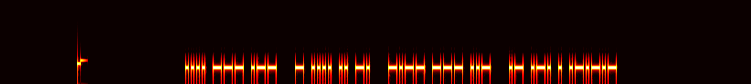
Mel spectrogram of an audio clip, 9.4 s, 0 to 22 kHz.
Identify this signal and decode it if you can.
Morse code, heard as a keyed tone, about 34 wpm, 700 Hz. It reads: HOW THIN YOU ARE.
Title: Sentences from Top 1200 Words 35wpm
